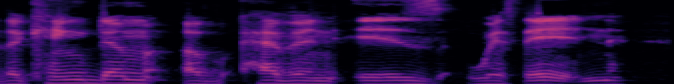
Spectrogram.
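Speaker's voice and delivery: slowed, each word placed. In a conversation, repeating a phrase more slowly for the other speaker, said slower. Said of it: "Let me say that slower".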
